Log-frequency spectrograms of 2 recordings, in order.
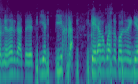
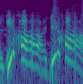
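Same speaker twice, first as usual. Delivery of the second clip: high-pitched, gleeful whooping cheer. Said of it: "su expresión encima era".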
